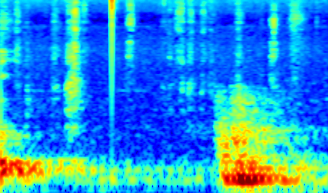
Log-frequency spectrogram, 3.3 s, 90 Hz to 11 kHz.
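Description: Pen or chalk scratching while a statistics table is written out for a class 10 maths lesson, soft strokes at the start and a firmer burst of writing near the end, close and quiet.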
